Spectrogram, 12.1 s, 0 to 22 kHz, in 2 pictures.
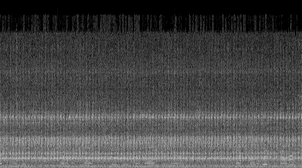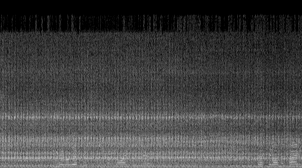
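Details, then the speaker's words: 2005 Subaru Forester 2.5 boxer SOHC, long dog-whistle noise then knocking after a botched timing belt job: steady high whine with rough bearing growl at idle, located inside timing cover; timing belt tensioner or idler pulley suspected. "So, what they tell you, the timing belt tensioner or an idler pulley or something inside of there is making all this noise."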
